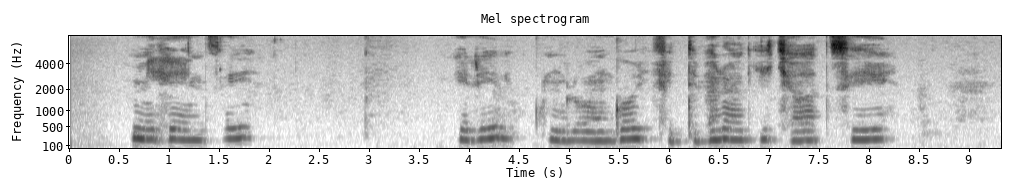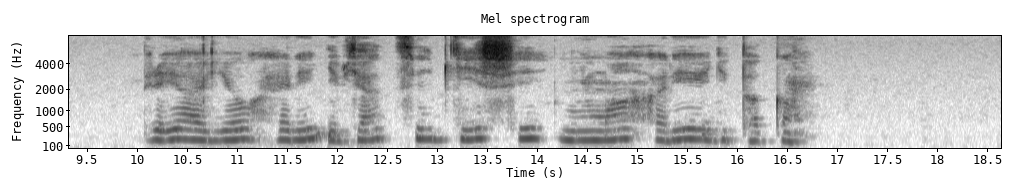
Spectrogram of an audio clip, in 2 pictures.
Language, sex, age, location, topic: Kinyarwanda, female, 25-35, Huye, agriculture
